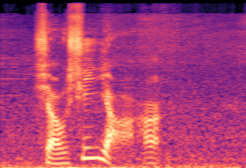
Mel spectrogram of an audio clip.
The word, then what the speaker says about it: 小心眼儿: Beijing people also will pronounce this way. 小心眼儿.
